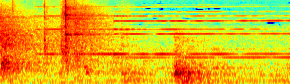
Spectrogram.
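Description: A sharp mechanical click, then about half a second in a metallic ding that rings on with several high tones slowly fading: a lift's arrival chime.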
